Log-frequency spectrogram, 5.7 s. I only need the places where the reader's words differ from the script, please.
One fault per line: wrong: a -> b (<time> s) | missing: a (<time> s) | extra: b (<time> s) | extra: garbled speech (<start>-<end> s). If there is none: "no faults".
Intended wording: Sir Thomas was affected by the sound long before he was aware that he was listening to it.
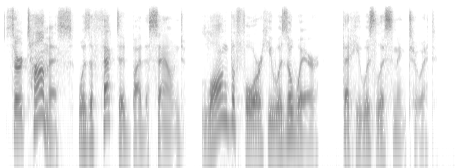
no faults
